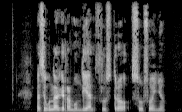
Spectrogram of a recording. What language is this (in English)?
Spanish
